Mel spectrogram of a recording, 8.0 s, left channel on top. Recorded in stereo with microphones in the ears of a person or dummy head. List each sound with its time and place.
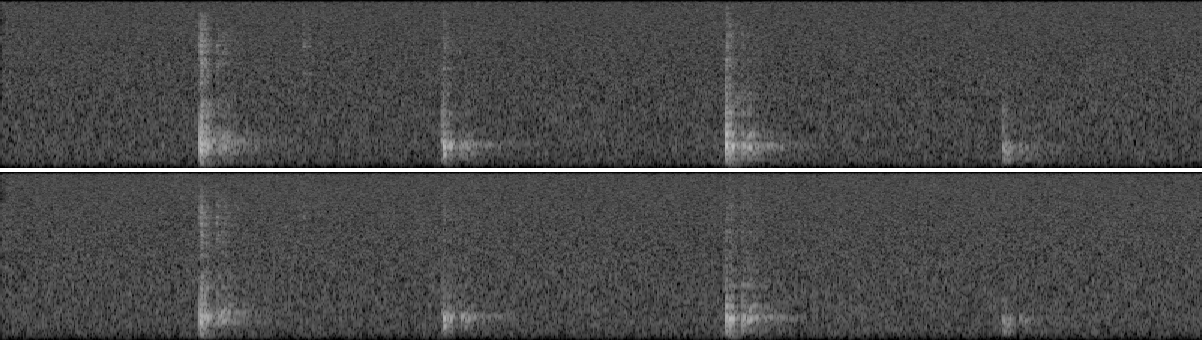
1.3 s footsteps: 20° left (ahead or behind), 3 m; by 6.8 s 40° left (ahead or behind), 6 m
